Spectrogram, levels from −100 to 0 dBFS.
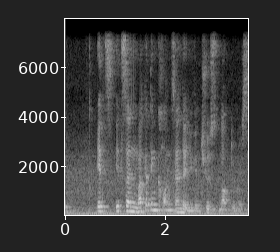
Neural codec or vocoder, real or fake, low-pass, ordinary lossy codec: none; real; 7.2 kHz; none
